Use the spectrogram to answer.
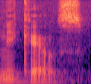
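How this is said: The name is said with Italian pronunciation. "na Itália seu nome seria pronunciado"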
